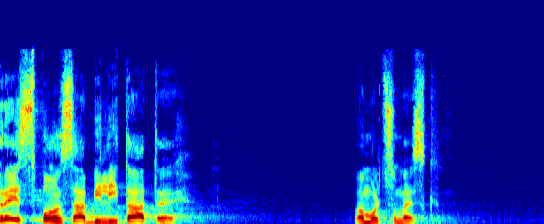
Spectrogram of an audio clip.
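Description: A middle-aged man speaks formally and calmly into a microphone in a room with a slight echo.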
